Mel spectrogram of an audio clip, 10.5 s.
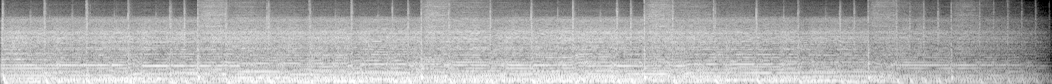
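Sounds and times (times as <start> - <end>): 
musical stinger: 0.1 - 9.7.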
